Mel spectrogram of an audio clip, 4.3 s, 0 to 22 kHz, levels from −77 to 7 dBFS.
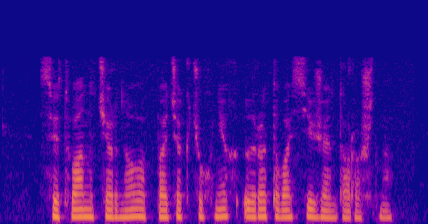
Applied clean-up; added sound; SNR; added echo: none; none; none; none.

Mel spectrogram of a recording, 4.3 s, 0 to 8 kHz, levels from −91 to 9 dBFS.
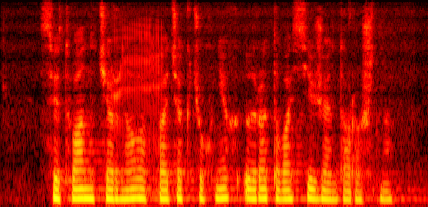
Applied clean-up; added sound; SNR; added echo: none; Livestock, farm animals, working animals; 20 dB; reverberation time 0.8 s.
